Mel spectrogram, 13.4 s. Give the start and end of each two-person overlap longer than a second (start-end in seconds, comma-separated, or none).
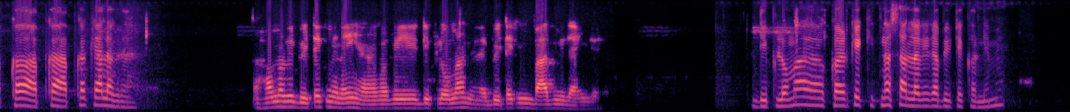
none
